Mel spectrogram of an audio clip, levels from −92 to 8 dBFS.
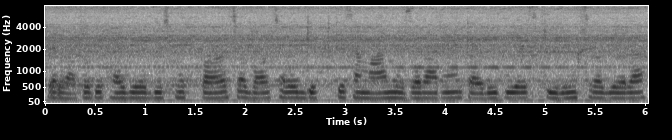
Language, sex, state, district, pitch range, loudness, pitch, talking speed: Hindi, male, Chhattisgarh, Raipur, 165-175 Hz, -15 LUFS, 170 Hz, 190 wpm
